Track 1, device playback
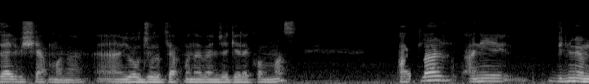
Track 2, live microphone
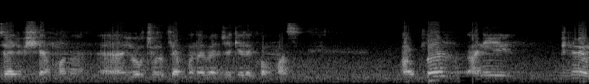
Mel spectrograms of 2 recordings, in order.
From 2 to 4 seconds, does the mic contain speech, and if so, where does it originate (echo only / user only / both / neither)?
echo only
